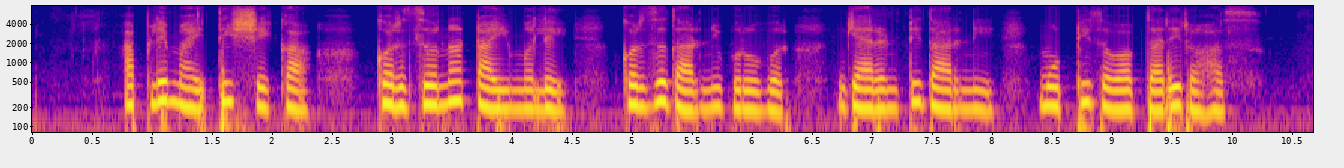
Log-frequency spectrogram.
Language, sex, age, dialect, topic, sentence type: Marathi, female, 25-30, Northern Konkan, banking, statement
